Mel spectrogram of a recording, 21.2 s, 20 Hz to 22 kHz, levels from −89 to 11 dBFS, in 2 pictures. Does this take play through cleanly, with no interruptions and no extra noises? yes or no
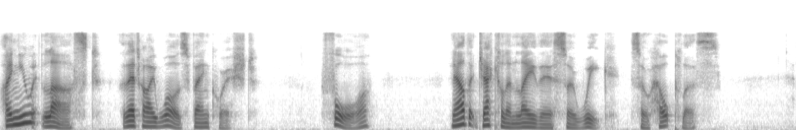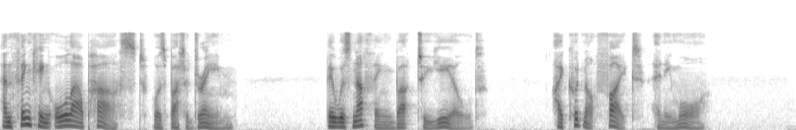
yes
